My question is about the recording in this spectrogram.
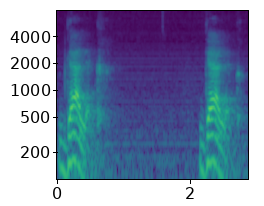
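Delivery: गार्लिक said as "gelik" without the r; गार्लिक like a British speaker, no r; English way, no r. Shown as a demonstration. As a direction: drop the r in गार्लिक. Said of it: "अंग्रेज़ जो हैं वो बोलते हैं".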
